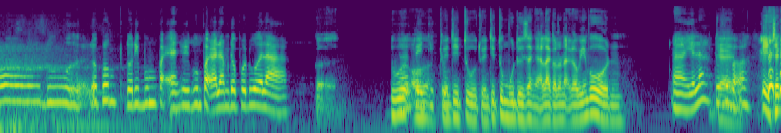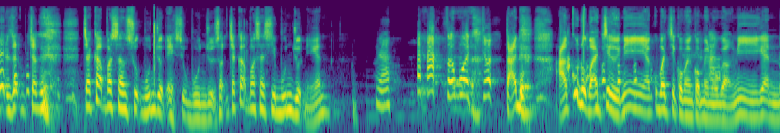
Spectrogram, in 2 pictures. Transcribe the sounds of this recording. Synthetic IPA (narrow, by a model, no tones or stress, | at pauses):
oduəduəplʊduəɾibuəmpat̪̚aduɾibuəmpat̪̚alamduəplʊduəlah | kə̰ | duəɛt̪wɛnt̪it̪ut̪wɛnt̪it̪umũdəs̬aŋa̰t̪lakalona̰ʔkawiŋpʊn | aijəlahtuksəbap̚laet͡ʃakt͡ʃakapːasalsuʔ̚buɲd͡ʒʊt̪̚ɛhsuʔ̚buɲd͡ʒʊt̪̚sat͡ʃakapːasalsibuɲd͡ʒʊt̪̚nḭkan | a | səbəd͡ʒt̪aʔdəa̰kudoʔbat͡ʃəniakubat͡ʃəkomɛnkɔmɛ̃noɡaŋnikan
